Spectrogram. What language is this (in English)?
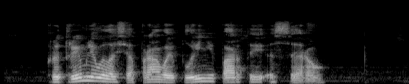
Belarusian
